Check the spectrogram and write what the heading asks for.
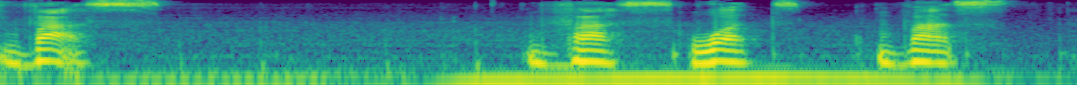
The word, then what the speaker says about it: was: And the W is pronounced V, like V.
